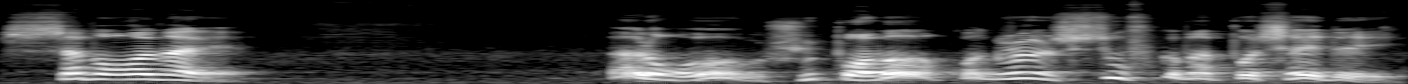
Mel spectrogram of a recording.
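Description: A man's voice: sits high, big pitch swings, slow, gravelly, a bit bright, reverberant, pitched above the performer's own voice, exaggerated voice. A man voicing a sly, scornful dying old beggar whose thin voice rattles and fails as he gives orders. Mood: weary. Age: older. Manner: mocking and imperious. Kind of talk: audiobook character reading.

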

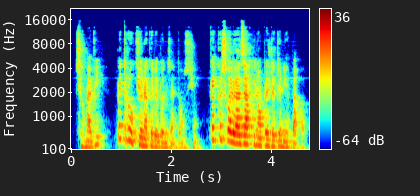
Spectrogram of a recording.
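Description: A woman playing a calm, reassuring young man in a stage comedy, measured and persuasive. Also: lowish voice, creaky, reverberant, heavily acted. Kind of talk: dramatic reading of a classic stage comedy.

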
